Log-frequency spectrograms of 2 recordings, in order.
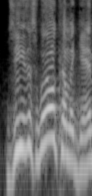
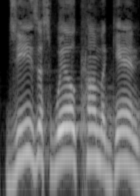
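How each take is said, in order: First: It is said at normal speed. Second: It is said slowly and deliberately.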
